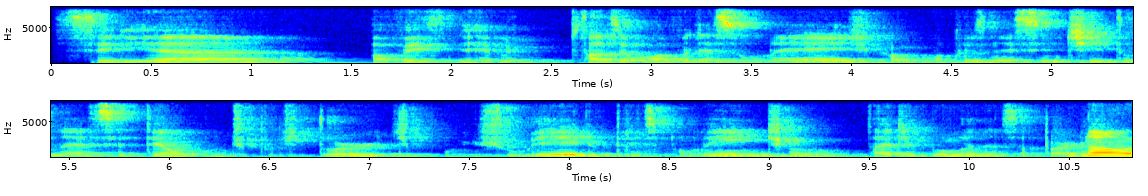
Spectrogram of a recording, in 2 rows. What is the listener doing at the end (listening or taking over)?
taking over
